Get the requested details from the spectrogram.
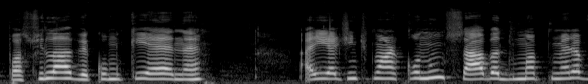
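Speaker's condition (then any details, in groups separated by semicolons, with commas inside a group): Cerebral palsy; diparetic form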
